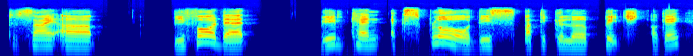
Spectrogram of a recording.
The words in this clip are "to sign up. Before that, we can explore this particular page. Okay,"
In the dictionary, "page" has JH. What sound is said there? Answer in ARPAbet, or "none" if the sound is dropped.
CH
